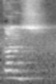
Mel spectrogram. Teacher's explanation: अनुस्वार में हम क्या करते हैं, मुंह से ज्यादा आवाज निकालते हैं नाक से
